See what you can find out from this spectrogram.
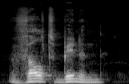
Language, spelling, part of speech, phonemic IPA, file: Dutch, valt binnen, verb, /ˈvɑlt ˈbɪnən/, Nl-valt binnen.ogg
- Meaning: inflection of binnenvallen: 1. second/third-person singular present indicative 2. plural imperative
